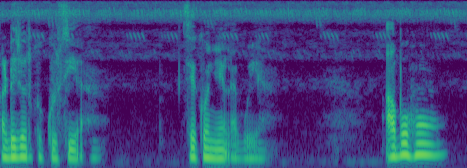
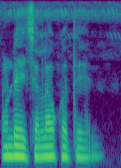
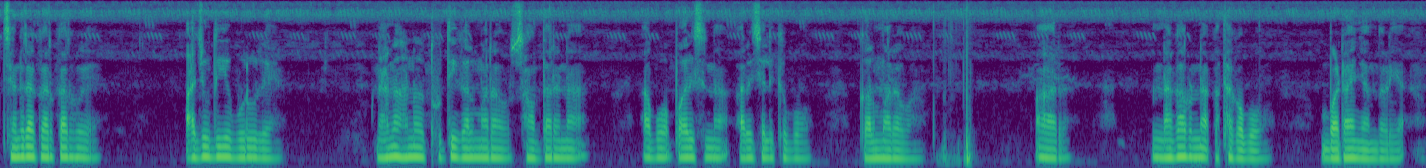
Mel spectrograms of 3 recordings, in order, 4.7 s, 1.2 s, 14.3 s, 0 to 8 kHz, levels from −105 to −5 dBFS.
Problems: none marked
